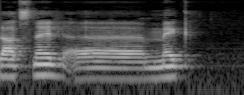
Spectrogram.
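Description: A man's voice: a couple of quick syllables, then one long vowel held at a steady pitch for about a second, stopping shortly before two seconds in.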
